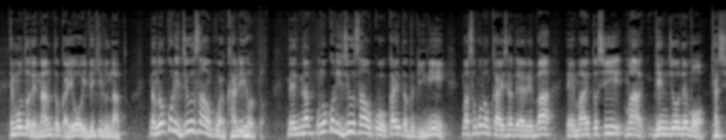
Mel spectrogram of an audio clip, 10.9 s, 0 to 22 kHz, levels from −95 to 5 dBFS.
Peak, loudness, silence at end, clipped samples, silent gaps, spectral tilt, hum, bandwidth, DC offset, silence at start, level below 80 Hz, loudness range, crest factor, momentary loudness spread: -2 dBFS; -16 LUFS; 0 s; under 0.1%; none; -7.5 dB/octave; none; 15 kHz; under 0.1%; 0.15 s; -44 dBFS; 2 LU; 12 dB; 6 LU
